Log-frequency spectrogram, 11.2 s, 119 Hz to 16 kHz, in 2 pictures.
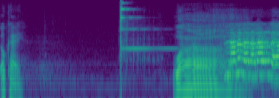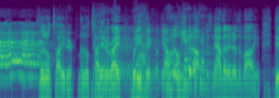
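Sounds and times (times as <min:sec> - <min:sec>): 
speech: 0:00.0 - 0:00.5, 0:03.4 - 0:11.1
single bright metallic bell strike: 0:02.4 - 0:03.6.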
